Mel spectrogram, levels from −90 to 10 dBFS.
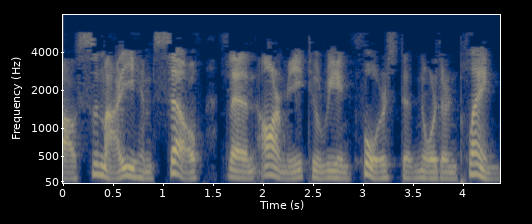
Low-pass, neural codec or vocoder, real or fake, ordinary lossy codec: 7.2 kHz; none; real; MP3, 24 kbps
